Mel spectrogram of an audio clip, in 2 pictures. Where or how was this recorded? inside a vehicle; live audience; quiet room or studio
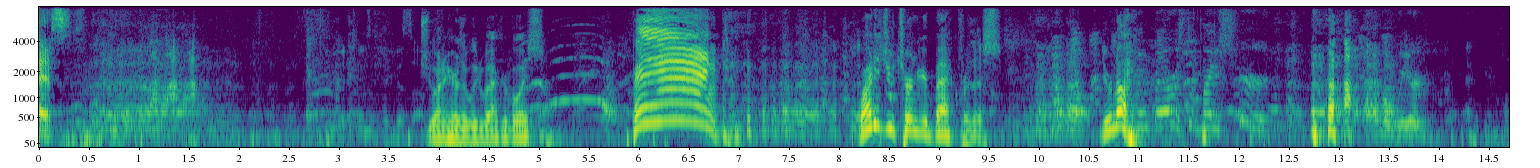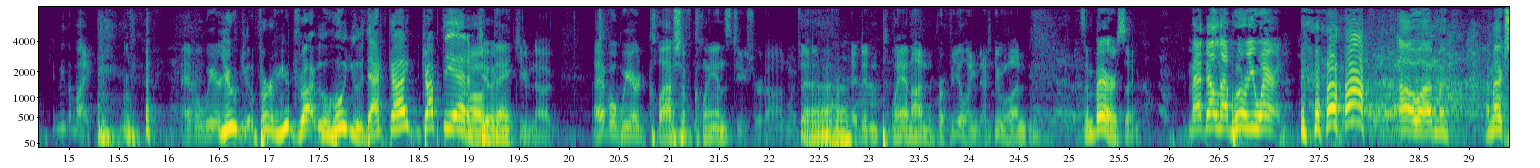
live audience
